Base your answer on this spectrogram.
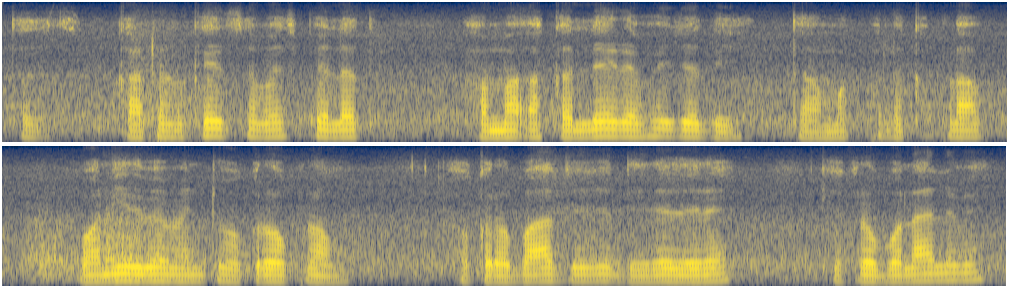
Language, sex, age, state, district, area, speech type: Maithili, male, 45-60, Bihar, Purnia, rural, spontaneous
